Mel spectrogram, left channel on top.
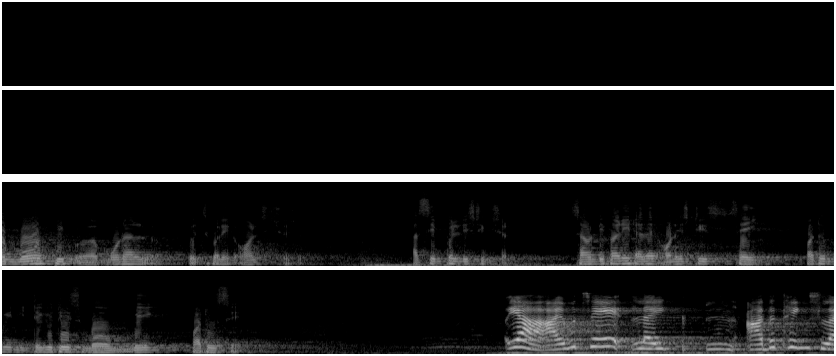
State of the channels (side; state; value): left; silent; 55 dB below the other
